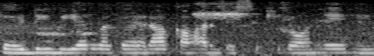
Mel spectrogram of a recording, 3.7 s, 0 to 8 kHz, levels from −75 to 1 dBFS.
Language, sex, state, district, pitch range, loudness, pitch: Hindi, female, Uttar Pradesh, Lucknow, 190-200 Hz, -16 LUFS, 195 Hz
